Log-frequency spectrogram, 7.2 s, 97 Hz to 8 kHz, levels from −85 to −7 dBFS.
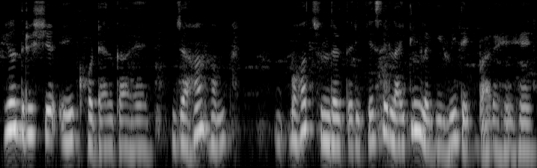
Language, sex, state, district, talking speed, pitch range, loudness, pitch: Hindi, female, Bihar, Kishanganj, 160 wpm, 170-235 Hz, -35 LUFS, 195 Hz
